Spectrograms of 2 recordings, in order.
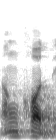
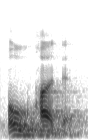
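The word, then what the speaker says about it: عقد: Jangan angqad ya. Kalau angqad salah bacanya itu, Pak. Enggak ada ikhfa di situ. Uqad.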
